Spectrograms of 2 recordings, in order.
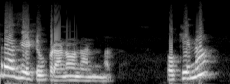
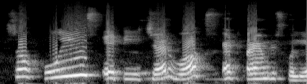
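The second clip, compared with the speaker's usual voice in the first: slow repeat; much slower than usual. Shown as a demonstration. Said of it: "example repeated for class".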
